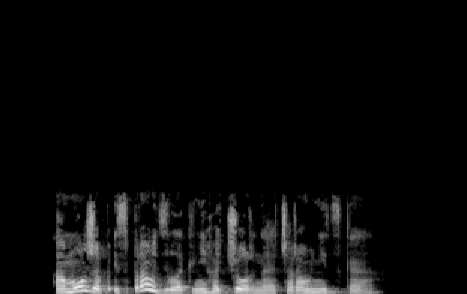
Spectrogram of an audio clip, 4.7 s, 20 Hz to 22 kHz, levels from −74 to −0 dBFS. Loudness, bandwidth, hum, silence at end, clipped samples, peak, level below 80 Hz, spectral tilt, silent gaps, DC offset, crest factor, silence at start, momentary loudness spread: -16 LUFS; 8 kHz; none; 0.95 s; under 0.1%; -2 dBFS; -62 dBFS; -4.5 dB/octave; none; under 0.1%; 16 dB; 0.55 s; 13 LU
